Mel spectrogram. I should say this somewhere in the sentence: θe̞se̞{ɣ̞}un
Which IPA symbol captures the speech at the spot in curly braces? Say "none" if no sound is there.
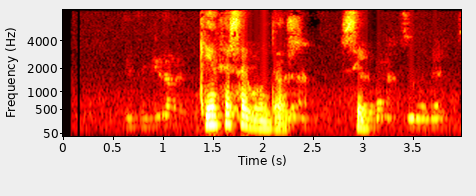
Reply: ɣ̞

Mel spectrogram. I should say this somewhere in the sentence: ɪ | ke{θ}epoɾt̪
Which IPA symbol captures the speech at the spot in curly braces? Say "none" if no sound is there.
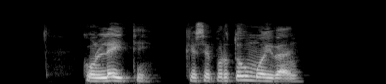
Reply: s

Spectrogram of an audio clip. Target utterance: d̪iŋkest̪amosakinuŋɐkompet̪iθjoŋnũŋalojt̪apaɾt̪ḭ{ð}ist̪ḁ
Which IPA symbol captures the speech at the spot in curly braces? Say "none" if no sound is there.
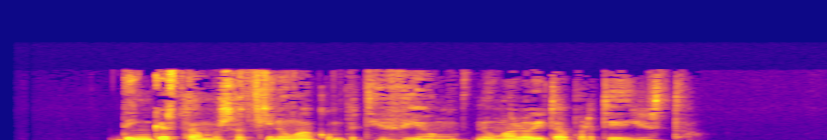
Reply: ð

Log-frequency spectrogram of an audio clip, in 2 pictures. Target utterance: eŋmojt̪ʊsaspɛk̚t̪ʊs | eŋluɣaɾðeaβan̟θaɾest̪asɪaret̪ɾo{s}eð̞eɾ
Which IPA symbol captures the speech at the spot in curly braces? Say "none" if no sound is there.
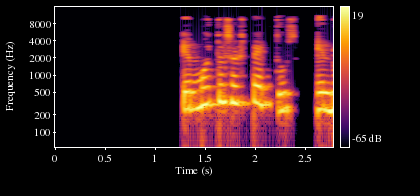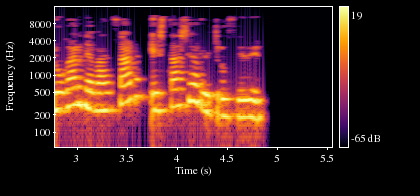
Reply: θ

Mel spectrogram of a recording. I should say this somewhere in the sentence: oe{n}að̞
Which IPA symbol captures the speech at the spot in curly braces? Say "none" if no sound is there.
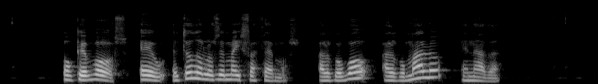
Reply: n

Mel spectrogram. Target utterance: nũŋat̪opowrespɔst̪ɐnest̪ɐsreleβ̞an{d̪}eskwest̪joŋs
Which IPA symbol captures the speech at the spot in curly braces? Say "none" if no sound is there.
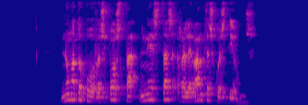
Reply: t̪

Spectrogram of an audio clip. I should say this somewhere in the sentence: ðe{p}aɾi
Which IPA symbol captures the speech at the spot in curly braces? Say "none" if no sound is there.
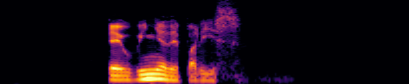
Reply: p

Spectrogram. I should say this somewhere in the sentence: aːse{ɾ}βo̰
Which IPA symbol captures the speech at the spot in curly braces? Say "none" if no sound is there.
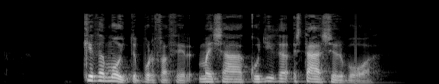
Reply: ɾ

